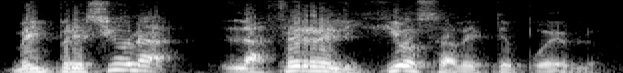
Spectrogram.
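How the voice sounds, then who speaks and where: A man's voice: medium pitch, sing-song, normal speed, mellow, slightly rough. A man playing a courteous, inquisitive royal treasurer from Ethiopia in a radio play, speaking politely and invitingly. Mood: courteous, curious.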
